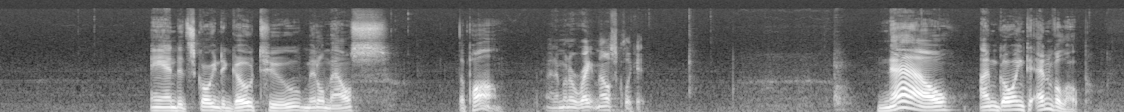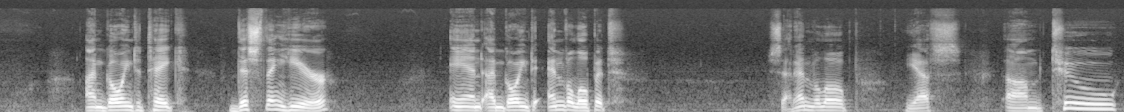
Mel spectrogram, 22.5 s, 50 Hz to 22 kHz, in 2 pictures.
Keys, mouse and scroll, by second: 3.9 middle click, 6.9 right click, 9.5-10.7 drag, 13.0 click, 17.2 click, 20.1 click.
